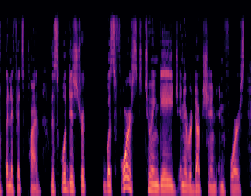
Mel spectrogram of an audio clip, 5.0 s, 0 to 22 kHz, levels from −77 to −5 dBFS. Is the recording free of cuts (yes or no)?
no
